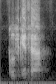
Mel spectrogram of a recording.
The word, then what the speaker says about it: Bruschetta: Wie wird es ausgesprochen? Bruschetta, Bruschetta oder Bruschett? Bruschetta. Bruschetta? Ja. Das R also auch. Die Bruschetta sagen, Alter. Das R so.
